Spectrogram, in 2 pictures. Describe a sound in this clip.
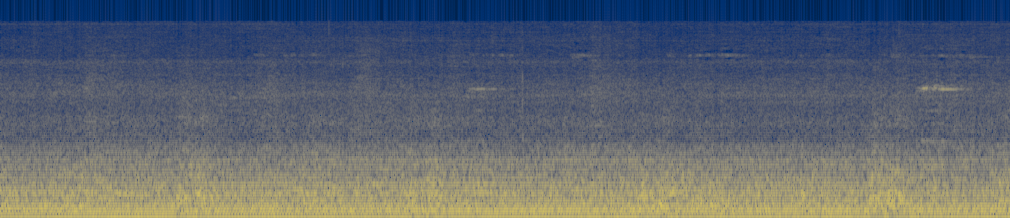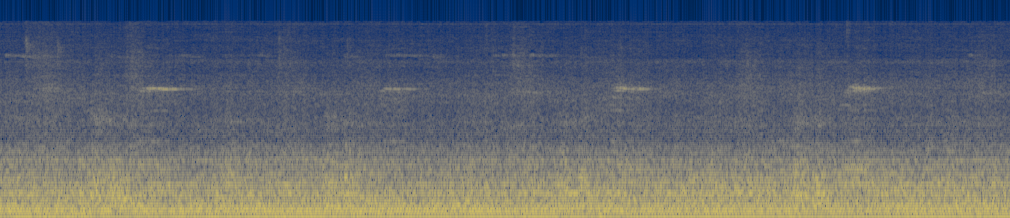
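Train wheels squeal and click on the rails.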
